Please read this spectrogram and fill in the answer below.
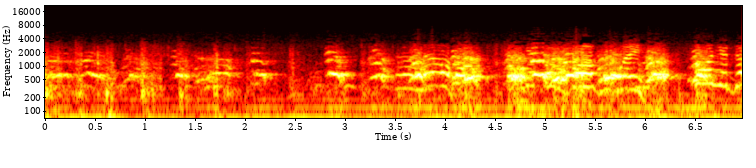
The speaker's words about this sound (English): Now, where are the hounds? Listen. See, they found something over there in that thicket. Help! Help! What's that? Hold off the hounds!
